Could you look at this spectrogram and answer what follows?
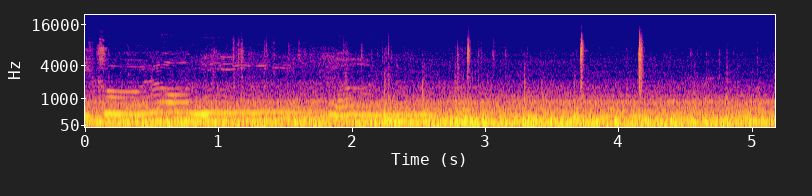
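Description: Steady engine and tyre rumble heard from inside a vehicle's cabin as it drives slowly along a paved road. A faint wavering tone sits over it for about the first half, and there are a few light clicks.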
